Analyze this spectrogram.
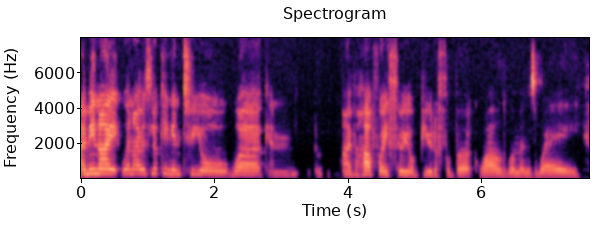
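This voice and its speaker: A woman with an unremarkable speaking voice speaks at medium pitch and a fairly slow pace with ordinary pitch variation, the sound dry and close with no echo over a quiet background. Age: 40s. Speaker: podcast host. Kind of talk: interview.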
